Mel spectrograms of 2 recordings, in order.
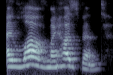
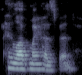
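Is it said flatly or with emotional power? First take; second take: emotional power; flatly. First: It is said with strong emotional power. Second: It is said plainly, without much emotion.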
